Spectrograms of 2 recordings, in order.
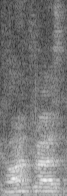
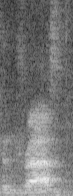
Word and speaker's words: contrast: contrast contrast contrast contrast so there's actually two ways of pronouncing it contrast and contrast one is a noun one is a verb I'm not going to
